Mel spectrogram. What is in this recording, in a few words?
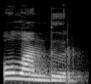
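"оландыр", Komi, female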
